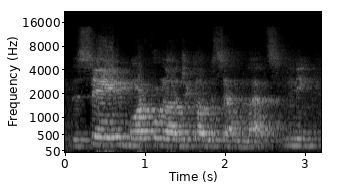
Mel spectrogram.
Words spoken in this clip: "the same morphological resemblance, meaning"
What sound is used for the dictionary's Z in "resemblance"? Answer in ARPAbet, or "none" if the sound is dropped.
S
